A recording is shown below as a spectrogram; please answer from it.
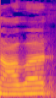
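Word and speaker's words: hour: इसका 3 पॉइंट है, एन आवर, an honest man, N hotel. तो इसमें एच साइलेंट है, इसलिए यहाँ पर उसका उच्चारण वॉवेल से ही होता है, इसलिए इसमें एन लगाया गया।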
